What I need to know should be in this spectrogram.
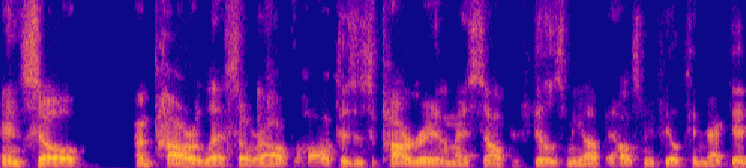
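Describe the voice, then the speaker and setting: Speaking at a moderate speed, a man uses a fairly low pitch. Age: 30s. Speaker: recovered alcoholic and tile worker. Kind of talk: casual chat. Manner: halting.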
